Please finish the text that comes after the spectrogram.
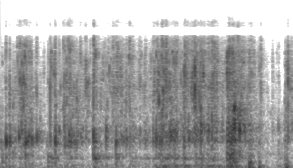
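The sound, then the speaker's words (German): Oat drink being mixed with chocolate powder in a kitchen: a steady, busy swishing and sloshing of liquid with small irregular splashes, moderately loud and continuous, with no voices. “Bin jetzt in der Küche und misch mir jetzt mein Hafertrink mit Schokopulver an.”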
